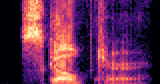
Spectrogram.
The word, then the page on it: sculptor: American English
